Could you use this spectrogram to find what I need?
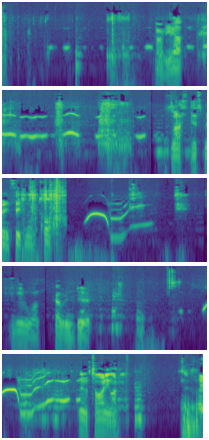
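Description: A metal detector beeps and warbles, rising and falling in pitch.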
